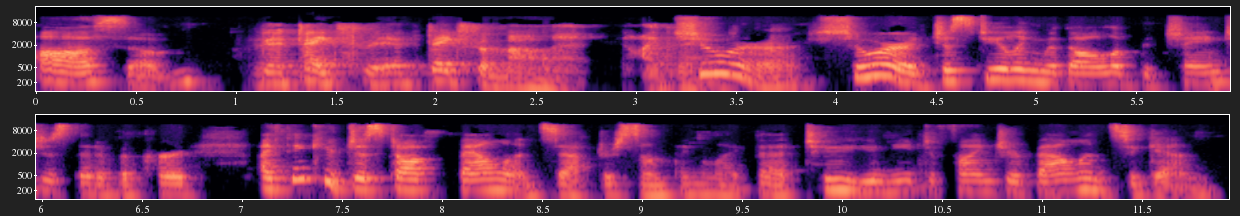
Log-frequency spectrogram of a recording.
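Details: Adult speaker; typical speech.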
